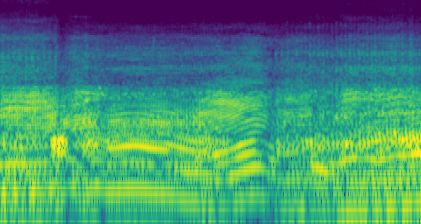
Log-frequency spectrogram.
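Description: A second dirt bike engine revs nearby and pulls away.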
